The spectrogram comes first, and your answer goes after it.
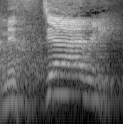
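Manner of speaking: high-pitched "Darrity" for Doherty; Boston mispronunciation. Retold or imitated. Teacher mispronouncing her own name, Doherty as high-pitched "Darrity". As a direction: call out Doherty as "DAH-ritty", pitched high. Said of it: "She mispronounced her own name".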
